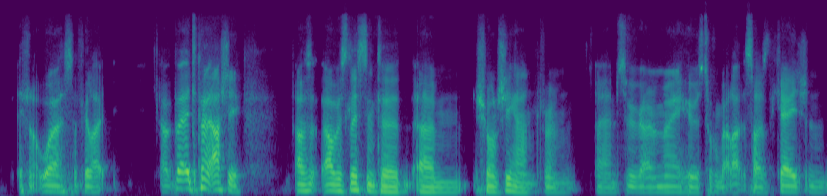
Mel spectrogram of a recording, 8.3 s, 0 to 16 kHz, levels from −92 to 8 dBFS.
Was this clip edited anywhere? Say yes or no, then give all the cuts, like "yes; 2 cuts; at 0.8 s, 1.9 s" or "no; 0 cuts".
no; 0 cuts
